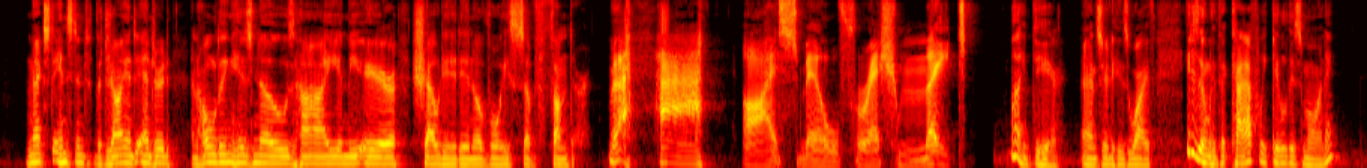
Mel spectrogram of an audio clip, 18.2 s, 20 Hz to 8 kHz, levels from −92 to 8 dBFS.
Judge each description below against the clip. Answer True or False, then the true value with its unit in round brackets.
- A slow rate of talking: True (130 wpm)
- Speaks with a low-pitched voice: True (115 Hz)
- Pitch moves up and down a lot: False (3.7 semitones)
